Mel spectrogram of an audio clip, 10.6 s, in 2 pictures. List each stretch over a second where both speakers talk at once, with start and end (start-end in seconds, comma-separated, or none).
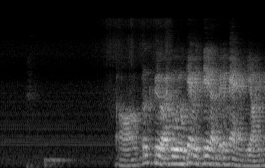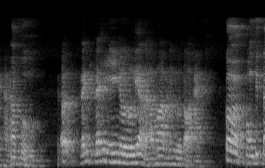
none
